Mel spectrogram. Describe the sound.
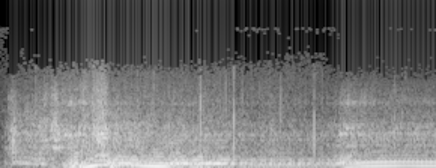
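A taxi's car engine revs and accelerates away with a loud, steady mid-pitched drone. It eases off briefly near the middle, then surges back up with rising pitch.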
